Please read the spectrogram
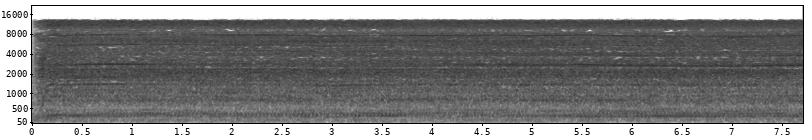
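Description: Milwaukee M18 Fuel cordless hammer drill running steadily under load as its hole saw cuts into a pine board. It starts right at the beginning and holds an even pitch and level throughout.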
